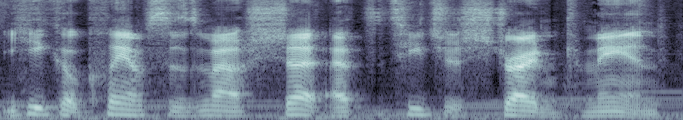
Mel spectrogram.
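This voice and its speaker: Woman host reading game text aloud, deep and crisp, dry wit. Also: moderate pace, pushed and bright, soft background music. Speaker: let's play host. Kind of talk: reading a visual novel aloud.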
